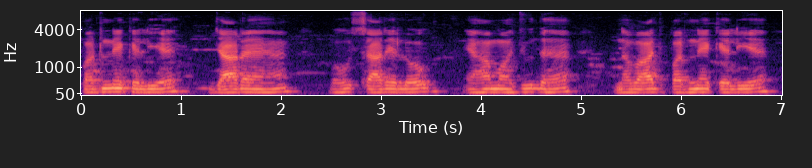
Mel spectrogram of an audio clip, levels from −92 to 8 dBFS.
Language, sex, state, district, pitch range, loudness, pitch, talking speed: Hindi, male, Bihar, Samastipur, 110-125 Hz, -19 LUFS, 115 Hz, 145 wpm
